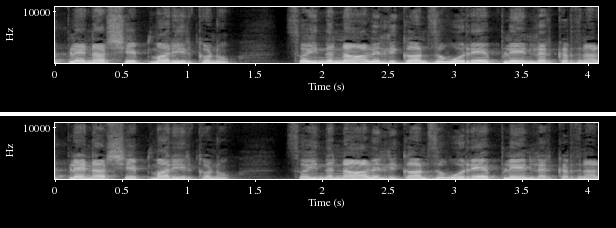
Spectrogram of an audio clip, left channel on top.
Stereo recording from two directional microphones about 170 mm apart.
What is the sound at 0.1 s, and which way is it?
A woman's voice, 25° left (ahead or behind).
